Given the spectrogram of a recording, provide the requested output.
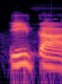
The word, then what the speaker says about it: Itai: Itai, Itai. Itai. Itai. Itai. Itai. Yeah, it's confusing. That's English, you know. It sounds with an E, but you spell it Just with say I.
